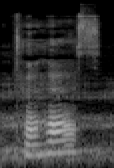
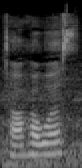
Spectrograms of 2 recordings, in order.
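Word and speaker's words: Tahawus: So they built this village in the Aderondex which is now called Tahas or as locally pronounced Tahawas.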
